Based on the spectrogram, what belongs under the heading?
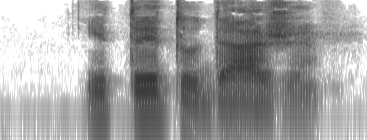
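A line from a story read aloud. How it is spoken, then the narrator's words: Gloomy. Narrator (Russian): мрачно откомментировал Майлз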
